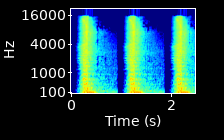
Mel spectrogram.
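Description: Countdown whoosh sound effect repeating about once a second: two swooshes, each swelling quickly and then fading away, with a short gap of silence between them.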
